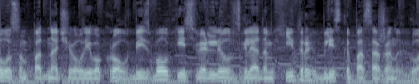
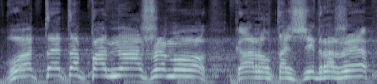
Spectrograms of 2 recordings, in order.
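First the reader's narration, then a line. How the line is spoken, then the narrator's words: Roar. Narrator (Russian): взревел тот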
